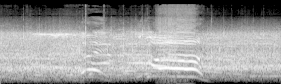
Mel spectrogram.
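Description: A man nearby shouts loudly.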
